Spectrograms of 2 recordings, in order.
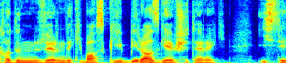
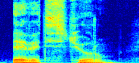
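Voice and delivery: near whisper, quieter; 5 dB quieter than usual. Jill answers a horrified Samantha, almost whispering. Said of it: "dedi Jill fısıltı gibi çıkan bir sesle".

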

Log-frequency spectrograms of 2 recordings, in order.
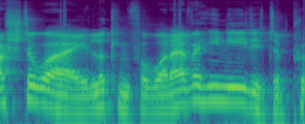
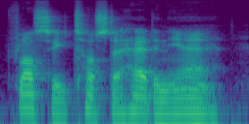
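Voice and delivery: plain reading voice

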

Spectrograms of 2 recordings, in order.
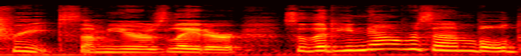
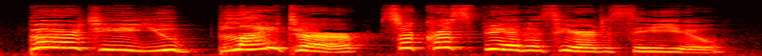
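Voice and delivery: high, loud holler like a governess; 5 semitones higher, 4 dB louder than usual. Narrator reads her calling into the conservatory for Bertie: yelling like a governess. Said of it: "raised her voice in the manner of a governess and yelled".

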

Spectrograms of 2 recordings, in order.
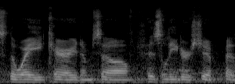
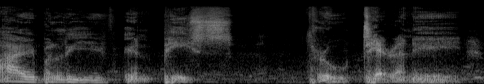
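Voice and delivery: rough, creaky, raspy robot villain voice; 4 dB louder than usual. Asked for a favorite line to say in character, delivering it in the Megatron voice. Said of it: "in the Megatron voice".

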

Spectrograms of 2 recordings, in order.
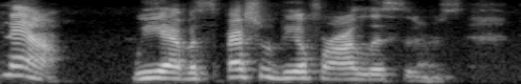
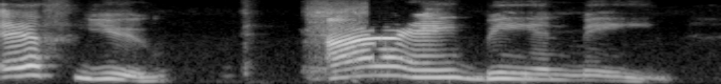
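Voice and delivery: put-on mean, harsh, very slow and drawn out. Retelling a show host's reply to a caller, imitating a harsh voice. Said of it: "the harshness in his voice".

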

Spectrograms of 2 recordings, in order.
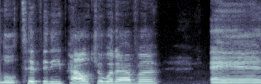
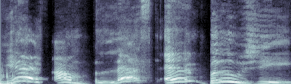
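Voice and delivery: very high, slow, swooping, drawn-out scream; 9 semitones higher, 6 dB louder than usual. Retelling how someone started screaming a line: imitating someone screaming. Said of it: "Mel just started screaming".

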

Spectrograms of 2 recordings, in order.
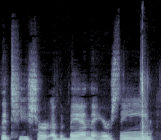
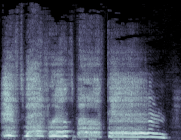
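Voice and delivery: put-on, very high, drawn-out, sloshed party yell; 4 dB louder than usual. Retelling how a drunk girl at a concert kept yelling: imitating a drunk girl yelling. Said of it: "she yelled every time it got quiet".

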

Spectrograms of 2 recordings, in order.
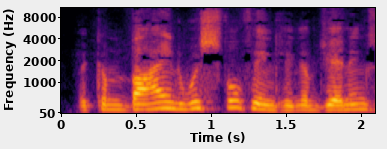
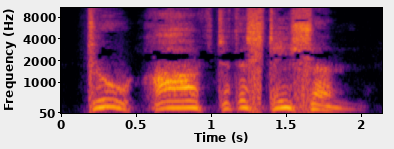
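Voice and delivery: stage whisper, slightly high pitch; 6 semitones higher than usual. A boy speaks to a conductor who is tapping his foot impatiently; soft half-whisper. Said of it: "Jennings whispered softly".

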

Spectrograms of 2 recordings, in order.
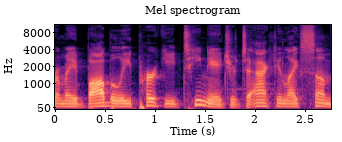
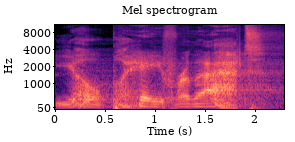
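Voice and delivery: snarling, growling beast voice; 2 semitones lower, 4 dB quieter than usual. Narrator reading a story, a coyote threatening Lita, growling. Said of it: "it growled out".

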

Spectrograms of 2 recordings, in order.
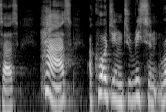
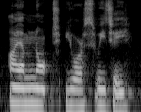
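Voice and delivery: low, quiet, veiled, vaguely threatening tone; 4 semitones lower, 5 dB quieter than usual. Recounting your answer to a man who called you sweetie, retelling a low, vaguely threatening tone. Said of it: "in the low and vaguely threatening tone I have polished over years".

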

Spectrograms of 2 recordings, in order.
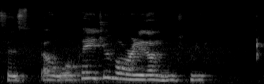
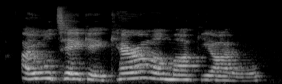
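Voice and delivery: very loud, fake, put-on American accent; 10 dB louder than usual. Asked for an American saying, repeating an order in a put-on American accent. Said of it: "someone wanted me to do an American accent".

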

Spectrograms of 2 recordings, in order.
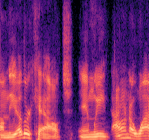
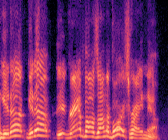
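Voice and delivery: urgent high-pitched screaming; 11 semitones higher than usual. Retelling trying to wake someone who won't get up, re-enacting a scream. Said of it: "And I'm screaming".

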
